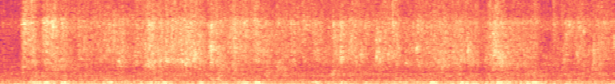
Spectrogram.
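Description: Kitchen sink faucet turned on and running steadily while hands are washed under the stream.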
